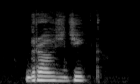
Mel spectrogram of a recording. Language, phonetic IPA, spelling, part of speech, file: Polish, [ˈdrɔʑd͡ʑik], droździk, noun, LL-Q809 (pol)-droździk.wav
